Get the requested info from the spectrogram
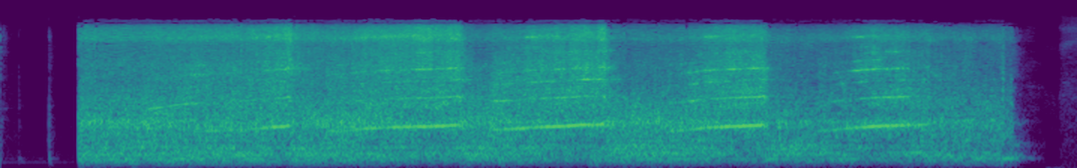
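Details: A steady, loud engine-like roar with a faint whine that rises and repeats roughly every second; no animal is heard.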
